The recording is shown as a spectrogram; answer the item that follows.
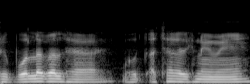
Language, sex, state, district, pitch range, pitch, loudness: Hindi, male, Jharkhand, Palamu, 115-130 Hz, 120 Hz, -18 LUFS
